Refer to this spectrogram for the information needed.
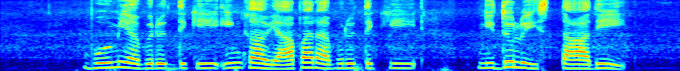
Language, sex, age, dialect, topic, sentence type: Telugu, female, 56-60, Southern, banking, statement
